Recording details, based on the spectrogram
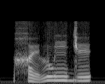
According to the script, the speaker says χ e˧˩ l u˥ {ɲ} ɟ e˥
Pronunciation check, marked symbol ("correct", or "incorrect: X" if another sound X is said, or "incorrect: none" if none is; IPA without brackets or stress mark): correct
